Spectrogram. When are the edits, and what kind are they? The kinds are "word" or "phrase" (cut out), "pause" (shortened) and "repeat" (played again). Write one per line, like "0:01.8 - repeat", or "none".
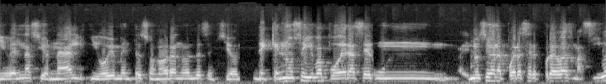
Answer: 0:02.4 - word
0:03.7 - word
